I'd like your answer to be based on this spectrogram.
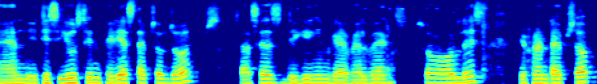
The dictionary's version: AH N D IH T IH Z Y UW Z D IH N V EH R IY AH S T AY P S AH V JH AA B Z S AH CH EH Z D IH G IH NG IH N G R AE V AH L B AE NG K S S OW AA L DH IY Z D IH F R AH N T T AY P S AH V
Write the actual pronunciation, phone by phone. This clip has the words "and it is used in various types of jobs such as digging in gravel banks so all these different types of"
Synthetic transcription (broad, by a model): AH N D IH T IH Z Y UW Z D IH N B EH R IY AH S T AY P S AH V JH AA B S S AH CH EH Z D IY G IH NG IH N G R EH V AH L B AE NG K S S OW AA L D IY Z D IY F R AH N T T AY P S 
